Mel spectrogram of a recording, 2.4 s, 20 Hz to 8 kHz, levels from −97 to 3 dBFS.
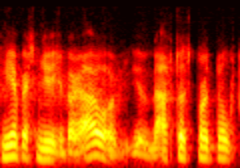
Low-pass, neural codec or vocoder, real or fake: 7.2 kHz; autoencoder, 22.05 kHz, a latent of 192 numbers a frame, VITS, trained on one speaker; fake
